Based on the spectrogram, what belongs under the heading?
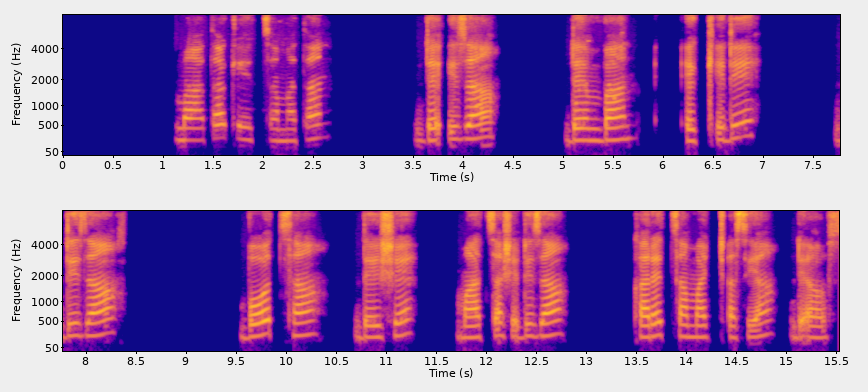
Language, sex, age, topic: Gamo, female, 25-35, agriculture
